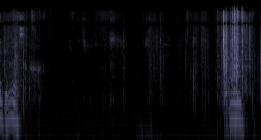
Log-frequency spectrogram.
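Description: A young woman crunches on popcorn.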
